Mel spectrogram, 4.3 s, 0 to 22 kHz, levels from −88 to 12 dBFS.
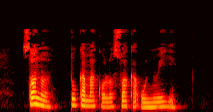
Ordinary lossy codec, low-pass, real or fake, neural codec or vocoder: MP3, 32 kbps; 9.9 kHz; real; none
